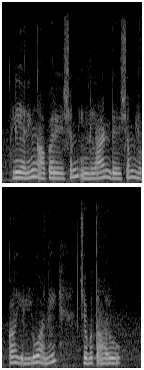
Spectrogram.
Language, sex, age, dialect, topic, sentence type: Telugu, female, 18-24, Southern, banking, statement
